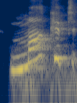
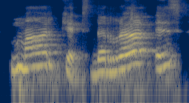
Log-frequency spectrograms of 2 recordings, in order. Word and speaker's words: market: a consonant sound now indians generally pronounce the r sound in in all positions of the word for example let's look at the first word market market is the standard pronunciation but indians tend to pronounce it as market also teacher doctor the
